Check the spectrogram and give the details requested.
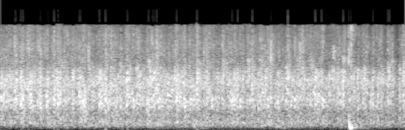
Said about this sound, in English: And let's give them a round of applause for the great, great work that they have done.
